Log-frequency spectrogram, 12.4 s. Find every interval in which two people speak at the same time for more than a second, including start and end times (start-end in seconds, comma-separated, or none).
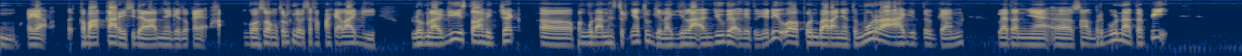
none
